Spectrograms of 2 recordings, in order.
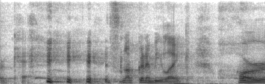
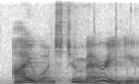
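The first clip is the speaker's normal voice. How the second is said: put-on smug delivery, higher; 4 semitones higher than usual. Retelling a soap scene, quoting a suitor: imitating a smug line. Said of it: "he says smugly".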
